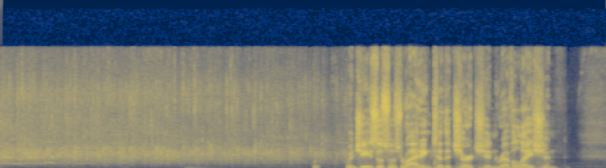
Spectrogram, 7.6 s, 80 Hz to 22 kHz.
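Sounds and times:
church audience applauding: 0:00.0 - 0:05.1
speech: 0:03.9 - 0:07.0.

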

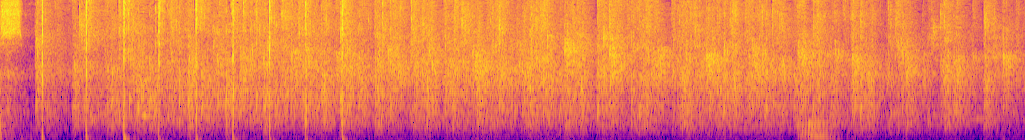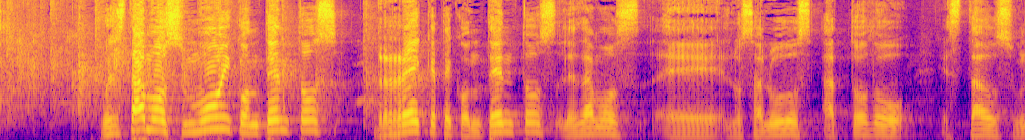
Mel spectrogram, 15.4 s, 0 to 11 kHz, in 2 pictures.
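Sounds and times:
sharp individual claps: 0:00.0 - 0:10.7
crowd applauding: 0:00.2 - 0:10.8
speech: 0:08.4 - 0:15.3.

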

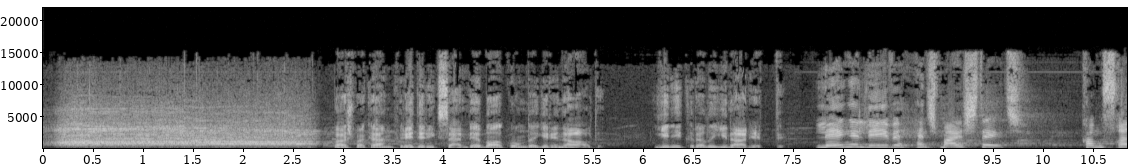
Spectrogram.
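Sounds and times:
huge crowd cheering and shouting outside a palace in freezing cold: 0:00.0 - 0:07.8
speech: 0:02.9 - 0:10.8.

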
